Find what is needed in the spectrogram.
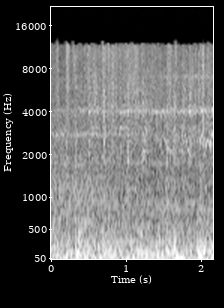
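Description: Many hooves of a migrating herd of grazing animals, most likely zebra and wildebeest, drumming on the ground as the herd moves.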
